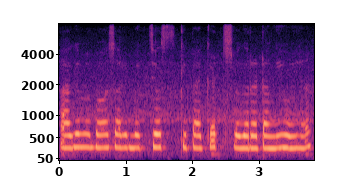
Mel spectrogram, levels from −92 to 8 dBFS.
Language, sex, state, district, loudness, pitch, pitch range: Hindi, female, Jharkhand, Garhwa, -14 LUFS, 280 Hz, 270-285 Hz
